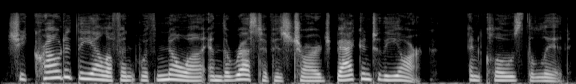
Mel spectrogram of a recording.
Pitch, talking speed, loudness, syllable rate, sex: 205 Hz, 210 wpm, -16 LUFS, 4.9 syllables/s, female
